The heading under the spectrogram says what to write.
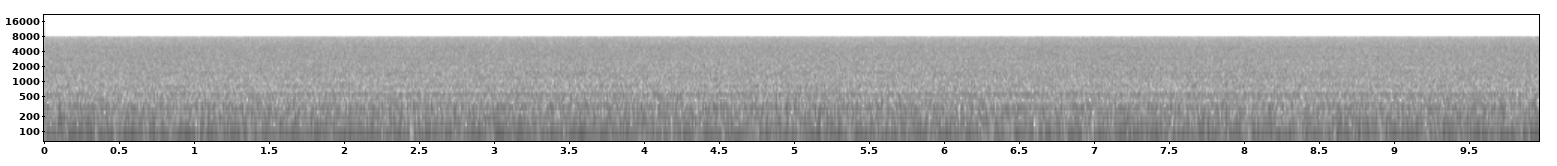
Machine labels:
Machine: fan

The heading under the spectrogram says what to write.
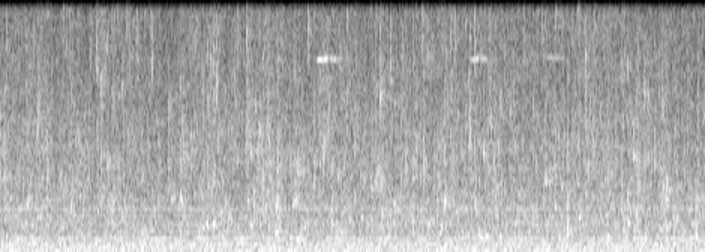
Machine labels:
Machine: pump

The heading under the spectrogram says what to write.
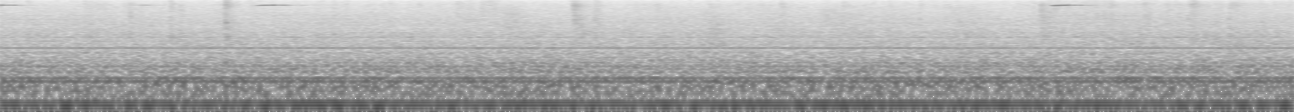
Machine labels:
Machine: fan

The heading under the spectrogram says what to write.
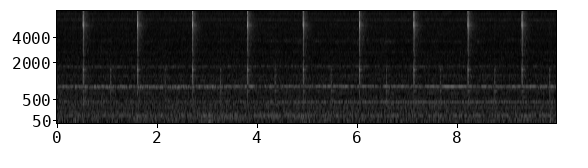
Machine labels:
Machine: valve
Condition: normal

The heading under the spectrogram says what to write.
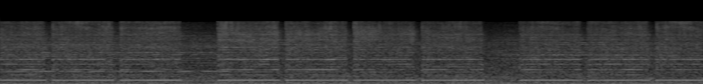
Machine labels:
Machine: slide rail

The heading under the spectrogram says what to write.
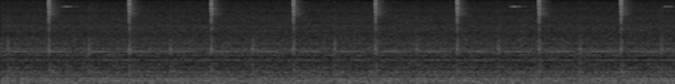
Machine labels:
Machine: valve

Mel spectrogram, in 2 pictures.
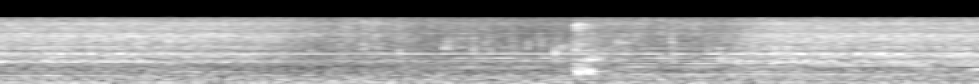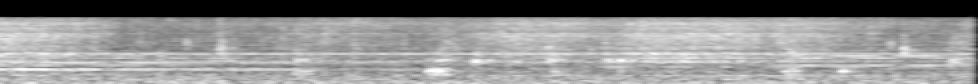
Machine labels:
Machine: pump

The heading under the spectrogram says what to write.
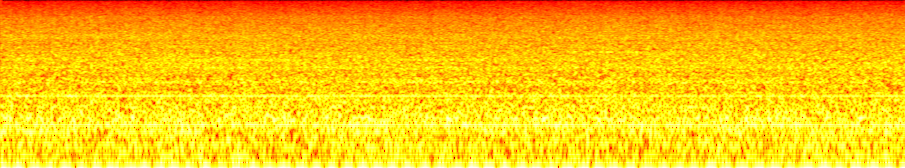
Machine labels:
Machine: fan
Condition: abnormal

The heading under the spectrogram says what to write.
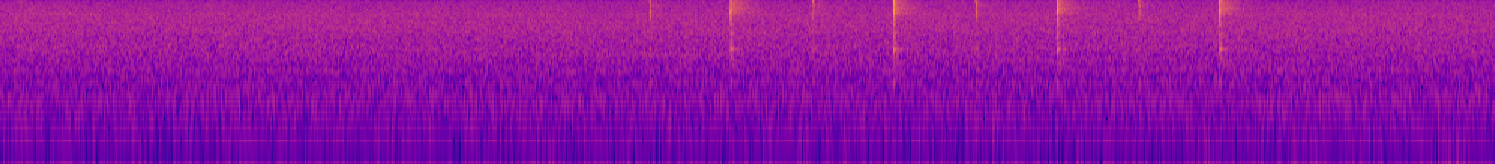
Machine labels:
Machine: valve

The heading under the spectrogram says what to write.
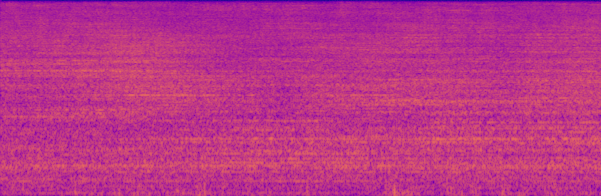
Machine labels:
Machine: fan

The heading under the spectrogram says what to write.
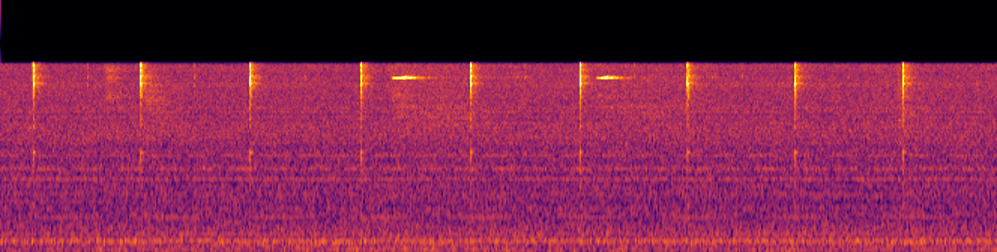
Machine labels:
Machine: valve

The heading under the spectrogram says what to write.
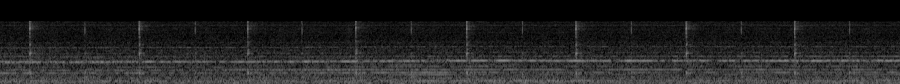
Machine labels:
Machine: valve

